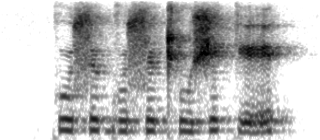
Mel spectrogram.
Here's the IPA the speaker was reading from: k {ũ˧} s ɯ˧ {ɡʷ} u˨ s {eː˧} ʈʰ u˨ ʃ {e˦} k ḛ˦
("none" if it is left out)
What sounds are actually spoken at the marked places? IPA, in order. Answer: u˧, ɡ, e˧, e˦

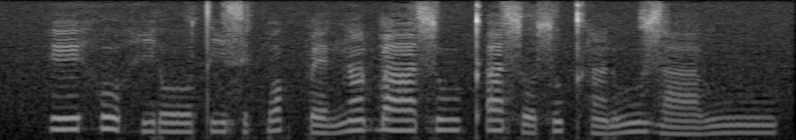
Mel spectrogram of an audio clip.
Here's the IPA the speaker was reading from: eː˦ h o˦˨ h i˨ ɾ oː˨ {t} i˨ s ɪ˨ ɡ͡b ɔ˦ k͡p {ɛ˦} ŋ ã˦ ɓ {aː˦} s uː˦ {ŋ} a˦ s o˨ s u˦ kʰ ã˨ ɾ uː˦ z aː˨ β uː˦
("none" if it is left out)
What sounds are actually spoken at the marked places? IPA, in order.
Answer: t, ɛ˨, aː˦, kʼ

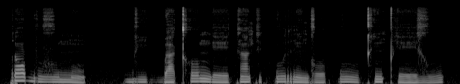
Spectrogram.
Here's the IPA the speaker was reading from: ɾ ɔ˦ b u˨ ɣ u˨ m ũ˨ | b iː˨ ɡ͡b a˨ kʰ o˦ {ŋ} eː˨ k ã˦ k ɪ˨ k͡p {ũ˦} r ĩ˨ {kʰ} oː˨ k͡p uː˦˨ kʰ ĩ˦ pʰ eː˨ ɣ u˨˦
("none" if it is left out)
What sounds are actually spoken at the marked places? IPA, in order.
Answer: ŋ, u˦, ɡ

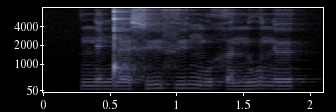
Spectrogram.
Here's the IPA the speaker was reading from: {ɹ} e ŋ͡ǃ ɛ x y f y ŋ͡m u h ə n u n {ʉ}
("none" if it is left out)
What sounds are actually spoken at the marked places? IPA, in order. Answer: n, ø

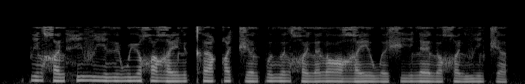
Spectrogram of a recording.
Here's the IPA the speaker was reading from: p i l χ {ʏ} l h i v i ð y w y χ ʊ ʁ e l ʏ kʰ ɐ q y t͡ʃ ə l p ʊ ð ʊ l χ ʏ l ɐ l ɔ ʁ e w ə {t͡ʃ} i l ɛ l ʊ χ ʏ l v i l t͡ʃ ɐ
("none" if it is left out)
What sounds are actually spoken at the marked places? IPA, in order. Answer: ə, ʃ

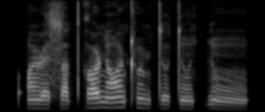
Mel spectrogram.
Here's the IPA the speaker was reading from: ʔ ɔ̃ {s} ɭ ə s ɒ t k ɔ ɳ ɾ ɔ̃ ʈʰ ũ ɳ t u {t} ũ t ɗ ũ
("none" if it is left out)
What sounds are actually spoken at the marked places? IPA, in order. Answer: none, t

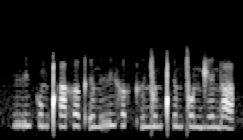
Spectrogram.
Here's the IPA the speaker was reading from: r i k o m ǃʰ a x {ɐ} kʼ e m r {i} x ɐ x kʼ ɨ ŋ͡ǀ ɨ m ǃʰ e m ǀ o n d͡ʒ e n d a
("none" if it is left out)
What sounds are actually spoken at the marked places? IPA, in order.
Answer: ɐ, i

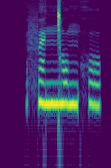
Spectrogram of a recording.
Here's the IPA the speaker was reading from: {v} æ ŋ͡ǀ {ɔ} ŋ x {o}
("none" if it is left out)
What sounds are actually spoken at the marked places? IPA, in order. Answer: f, ɔ, ɔ

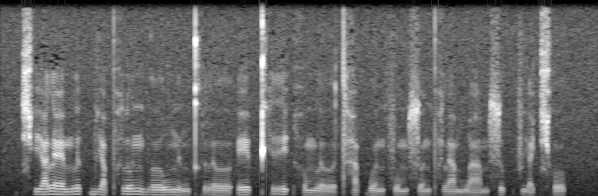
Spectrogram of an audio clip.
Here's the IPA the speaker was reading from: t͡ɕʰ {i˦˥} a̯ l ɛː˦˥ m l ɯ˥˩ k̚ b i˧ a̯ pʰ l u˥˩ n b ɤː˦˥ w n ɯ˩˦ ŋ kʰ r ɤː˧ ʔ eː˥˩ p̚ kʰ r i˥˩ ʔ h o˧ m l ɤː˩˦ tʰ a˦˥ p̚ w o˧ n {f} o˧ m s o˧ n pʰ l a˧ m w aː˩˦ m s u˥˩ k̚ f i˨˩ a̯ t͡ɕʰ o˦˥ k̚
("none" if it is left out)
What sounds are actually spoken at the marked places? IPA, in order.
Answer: i˦˥, f

